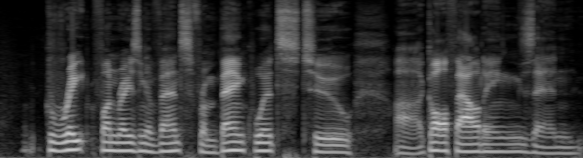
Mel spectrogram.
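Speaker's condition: No condition

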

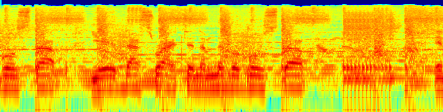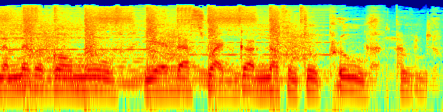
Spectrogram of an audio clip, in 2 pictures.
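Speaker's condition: No condition

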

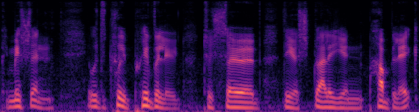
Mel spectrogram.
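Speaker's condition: Deafness, born deaf

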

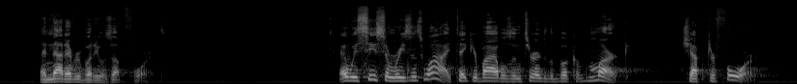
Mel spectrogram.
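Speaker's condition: No condition

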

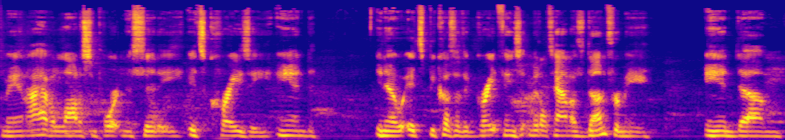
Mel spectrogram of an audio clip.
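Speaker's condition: No condition

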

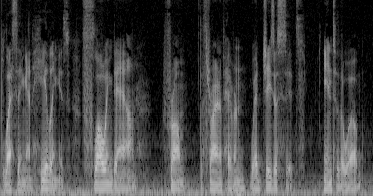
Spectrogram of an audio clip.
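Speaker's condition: No condition

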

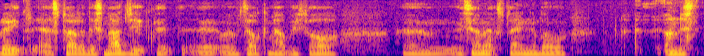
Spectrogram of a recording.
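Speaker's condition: Parkinson's; very focused walking

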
